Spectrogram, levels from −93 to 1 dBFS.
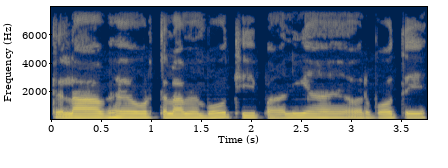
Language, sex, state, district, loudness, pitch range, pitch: Hindi, male, Bihar, Araria, -15 LUFS, 135-145 Hz, 140 Hz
